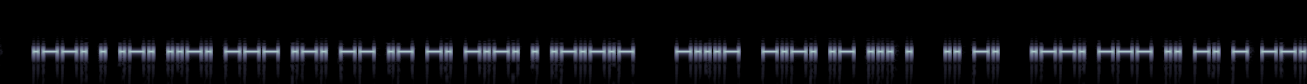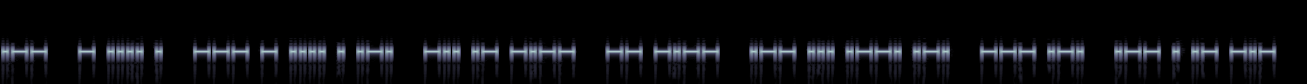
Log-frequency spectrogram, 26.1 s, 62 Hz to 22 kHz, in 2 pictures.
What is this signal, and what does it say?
Morse code, heard as a keyed tone, about 25 wpm, 600 Hz. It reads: PERFORMANCE. <BT> CASE IN POINT, THE OTHER DAY MY WSPR OR WEAK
